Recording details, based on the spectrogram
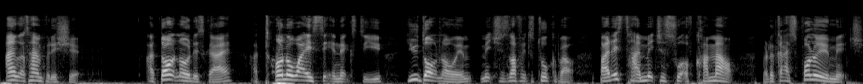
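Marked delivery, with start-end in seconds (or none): none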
